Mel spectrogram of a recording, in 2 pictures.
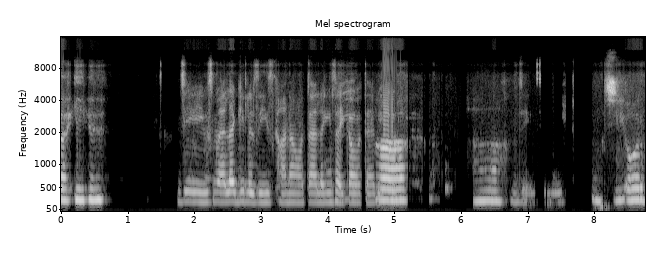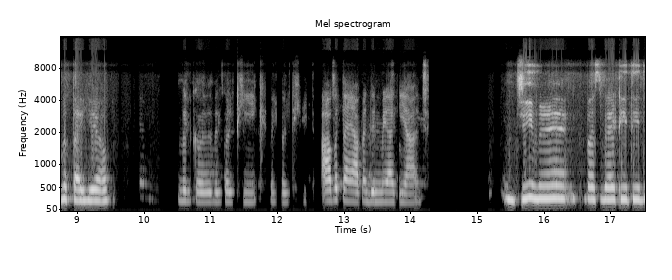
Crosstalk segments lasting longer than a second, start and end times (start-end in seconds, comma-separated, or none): none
